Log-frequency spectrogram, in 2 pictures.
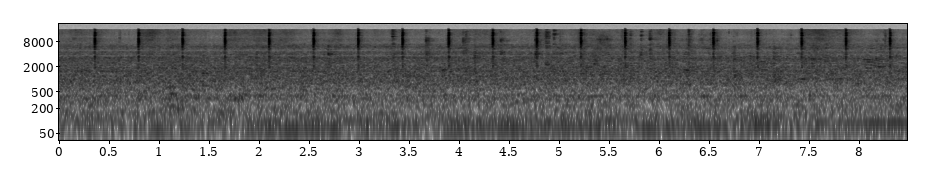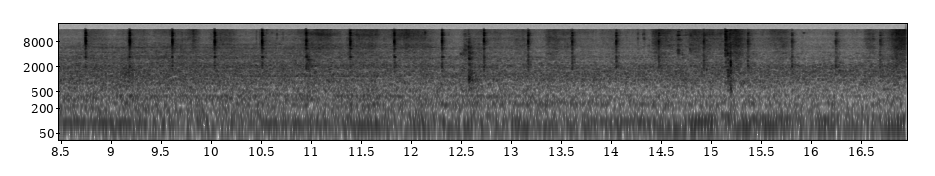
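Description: Magna Wave PEMF machine pulsing through its loop coil: a steady train of sharp clicks, about two to three a second, over a low steady rumble.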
